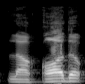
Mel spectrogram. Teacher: قاف کو موٹا پڑھیں گے، دال پہ قلقلہ کریں گے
